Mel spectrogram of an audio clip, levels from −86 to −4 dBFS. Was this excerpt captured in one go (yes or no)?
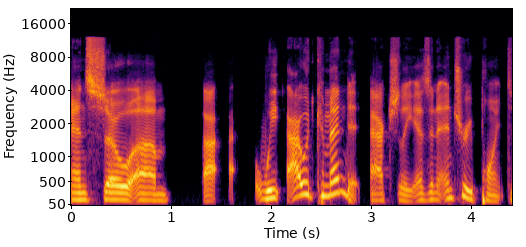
no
